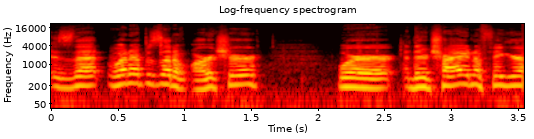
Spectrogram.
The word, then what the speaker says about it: Arch: Arch like chicken. Not arch like chasm.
